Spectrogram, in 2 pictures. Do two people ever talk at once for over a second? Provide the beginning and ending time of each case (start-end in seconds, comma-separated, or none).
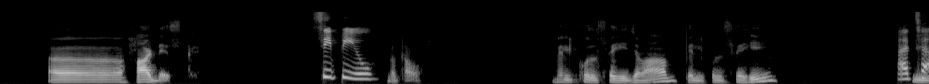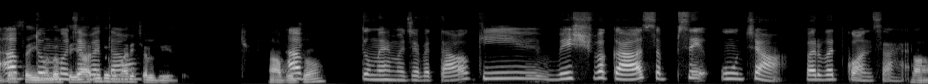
9.1-10.7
